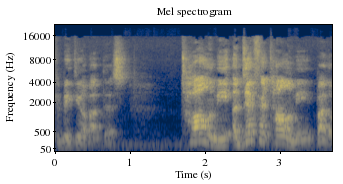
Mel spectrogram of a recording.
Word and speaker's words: Ptolemy: You would just spell it how you think it was, but then you had a P. I don't know why. No one says Ptolemy. You just say Ptolemy.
